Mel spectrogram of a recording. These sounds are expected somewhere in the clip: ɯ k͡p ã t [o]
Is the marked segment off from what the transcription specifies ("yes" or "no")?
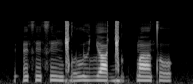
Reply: yes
